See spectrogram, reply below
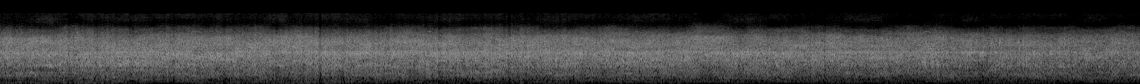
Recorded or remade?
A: remade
